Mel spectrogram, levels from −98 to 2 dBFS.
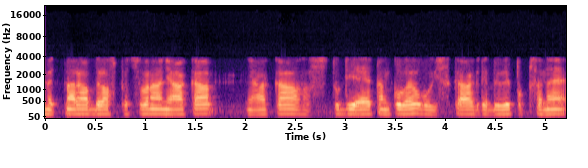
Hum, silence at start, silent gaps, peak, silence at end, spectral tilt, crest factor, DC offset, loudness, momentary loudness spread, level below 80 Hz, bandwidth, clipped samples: none; 0 s; none; 0 dBFS; 0 s; -10 dB/octave; 18 dB; under 0.1%; -18 LUFS; 9 LU; -58 dBFS; 4 kHz; under 0.1%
